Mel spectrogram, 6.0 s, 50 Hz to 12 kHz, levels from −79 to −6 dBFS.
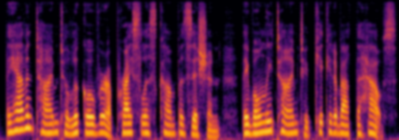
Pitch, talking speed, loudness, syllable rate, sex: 165 Hz, 180 wpm, -19 LUFS, 5.3 syllables/s, female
